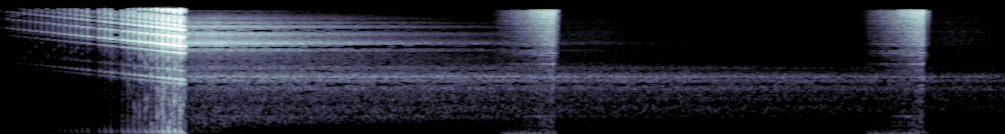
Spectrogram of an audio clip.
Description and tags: Perc Slide Charged
A percussion based slide FX that sweeps through a pitch fall with delay.
[Format: ]
Cowbell, Drum, Drum-FX, Effect, Hit, Percussion, Percussion-Effect, Percussion-FX, Phrase, Phrasing, Pitch-Slide, Slide, Sweep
